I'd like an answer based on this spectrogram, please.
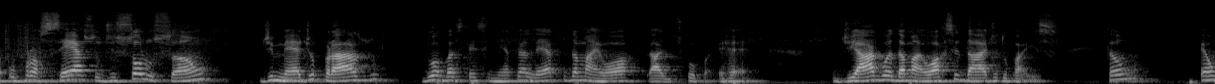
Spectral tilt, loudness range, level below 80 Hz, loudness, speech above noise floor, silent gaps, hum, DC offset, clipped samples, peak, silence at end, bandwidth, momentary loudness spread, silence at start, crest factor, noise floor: -6 dB/octave; 5 LU; -60 dBFS; -31 LUFS; 30 dB; none; none; under 0.1%; under 0.1%; -12 dBFS; 0 s; 12.5 kHz; 17 LU; 0 s; 20 dB; -61 dBFS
